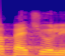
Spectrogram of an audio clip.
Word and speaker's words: Pacioli: Luca पॅचिओली एवढं लक्षात ठेवलं तरी चालेल. PACIOLI. पण त्यांचं स्पेलिंग प्रोनाऊन्सिएशनमध्ये पॅची येतं.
